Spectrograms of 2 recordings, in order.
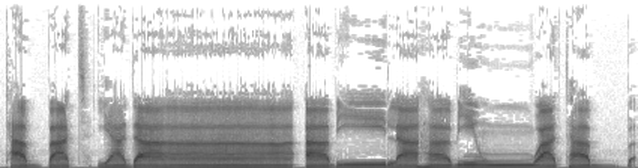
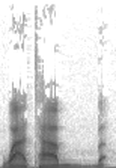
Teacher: Okay, so what happened is, just normally as we do with all letters with the shadda, you have to hold it for about 1.5 counts. So we do the tab, hold for 1.5 counts, and then do the release, which causes the echo.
